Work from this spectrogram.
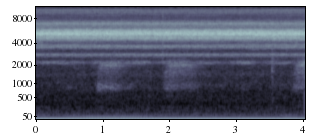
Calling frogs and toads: Boana albopunctata
Brazil, 12:30am

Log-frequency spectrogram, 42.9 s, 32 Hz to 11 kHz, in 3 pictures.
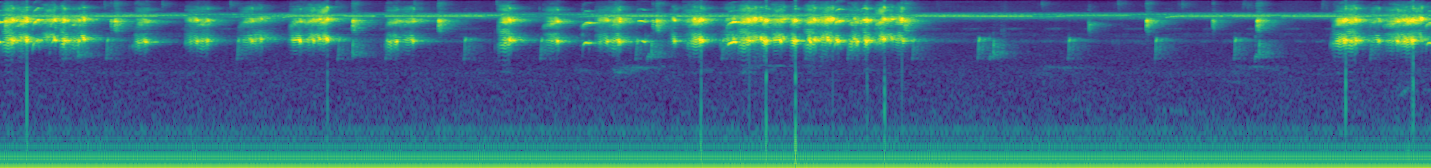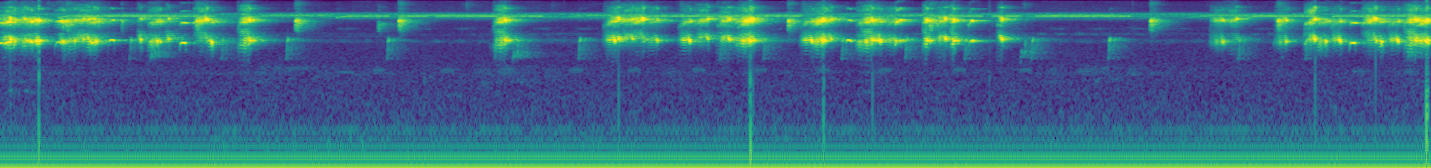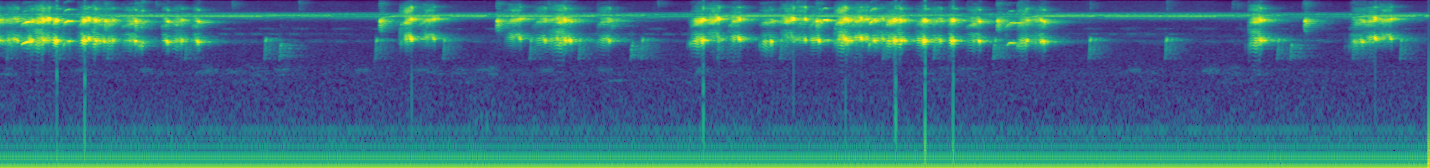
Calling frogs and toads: lesser tree frog (Dendropsophus minutus), pointedbelly frog (Leptodactylus podicipinus), dwarf tree frog (Dendropsophus nanus)
Brazil, 9:15pm

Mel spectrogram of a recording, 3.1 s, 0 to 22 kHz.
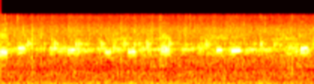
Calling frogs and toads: Bischoff's tree frog (Boana bischoffi), Cochran's lime tree frog (Sphaenorhynchus surdus)
Brazil, 3:15am

